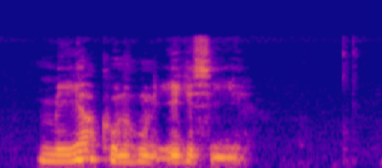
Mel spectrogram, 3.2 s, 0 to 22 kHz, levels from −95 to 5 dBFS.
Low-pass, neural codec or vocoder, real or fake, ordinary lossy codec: 9.9 kHz; vocoder, 44.1 kHz, 128 mel bands, Pupu-Vocoder; fake; Opus, 64 kbps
